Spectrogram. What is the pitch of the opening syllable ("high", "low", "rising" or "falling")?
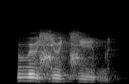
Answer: falling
